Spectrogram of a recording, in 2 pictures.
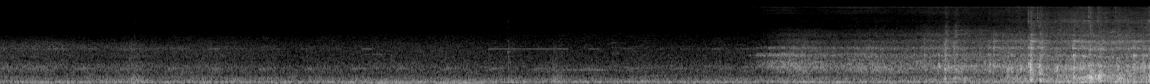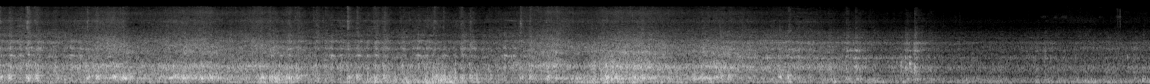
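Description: An electric commuter train on the Joban Line runs past close by, with wheels clicking over the rail joints and a steady whine from the train. It comes in loud about eight seconds in, is loudest in the middle, and fades as it runs away near the end.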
